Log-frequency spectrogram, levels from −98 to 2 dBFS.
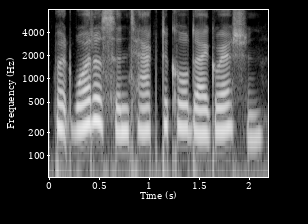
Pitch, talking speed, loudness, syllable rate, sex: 220 Hz, 135 wpm, -17 LUFS, 4.9 syllables/s, female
